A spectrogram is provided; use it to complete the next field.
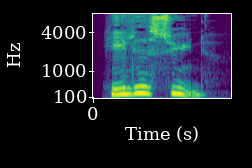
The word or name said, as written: helhedssyn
